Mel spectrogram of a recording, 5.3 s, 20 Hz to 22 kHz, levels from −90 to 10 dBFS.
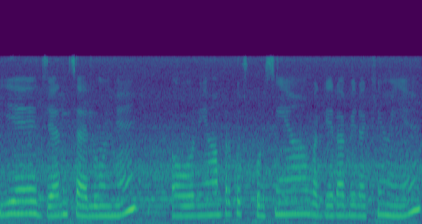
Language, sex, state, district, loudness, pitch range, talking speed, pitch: Hindi, female, Chhattisgarh, Bilaspur, -28 LUFS, 180-215 Hz, 160 wpm, 190 Hz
